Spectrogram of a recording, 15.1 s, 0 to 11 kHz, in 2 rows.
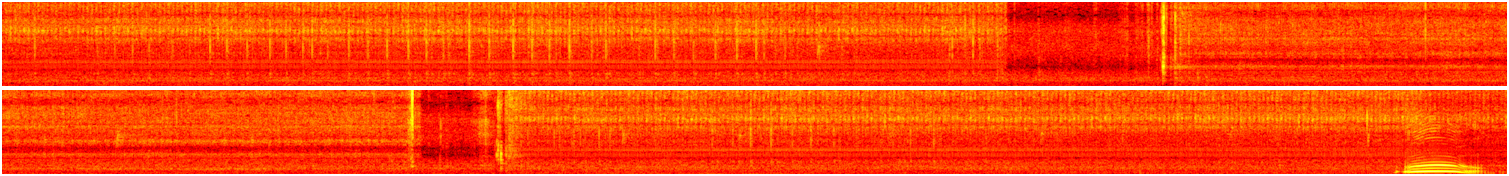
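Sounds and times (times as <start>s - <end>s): faint hiss and hum: 0.0s - 15.0s
sharp click: 5.8s - 6.1s, 9.5s - 10.5s.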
